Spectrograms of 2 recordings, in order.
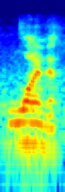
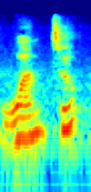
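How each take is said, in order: First: The words blend into one short reduced word. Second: Both words are said fully and separately. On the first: "we're going to say wanna" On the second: "instead of want to"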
